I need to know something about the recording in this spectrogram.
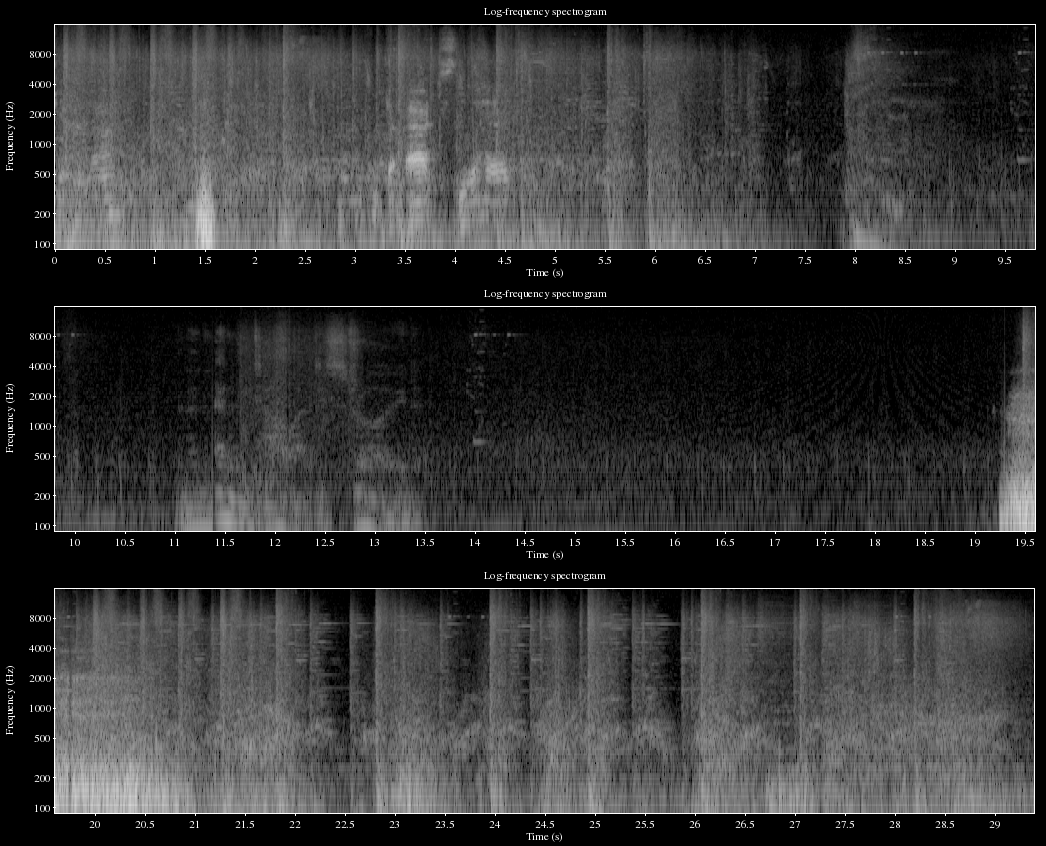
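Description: Magic blasts and weapon strikes crackle and boom in a fast video game battle.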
